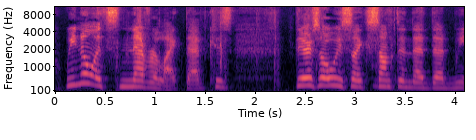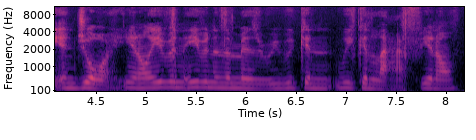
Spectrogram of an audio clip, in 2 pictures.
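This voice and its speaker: A woman's voice: mid-range voice, fairly bright tone. A woman in casual livestream chat, giving tarot readings, rambling and laughing often.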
